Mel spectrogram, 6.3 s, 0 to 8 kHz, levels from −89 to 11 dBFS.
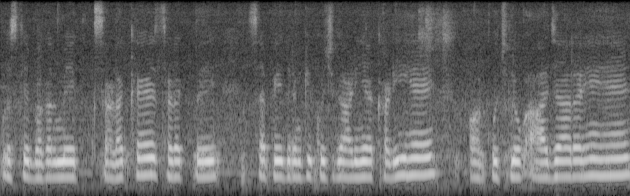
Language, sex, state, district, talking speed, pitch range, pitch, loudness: Hindi, female, Haryana, Charkhi Dadri, 210 wpm, 195-210 Hz, 200 Hz, -13 LUFS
